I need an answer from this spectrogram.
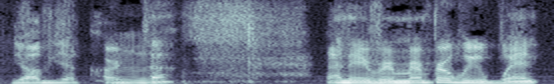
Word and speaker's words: Yogyakarta: airline code is jog so they call it jog Jakarta it's it's spelled Yogi yakarta y Yogyakarta and I remember we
